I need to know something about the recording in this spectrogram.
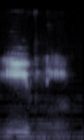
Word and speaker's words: evening: breakfast breakfast evening evening so you're seeing three syllables you're hearing two evening good every every so uh really you just kind of hear two syllables there every get oneself up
